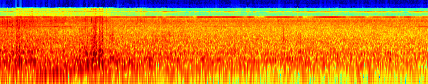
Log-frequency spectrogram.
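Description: Steady outdoor background noise, an even rush, with a faint high steady tone coming and going and a brief louder burst of noise about two seconds in.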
